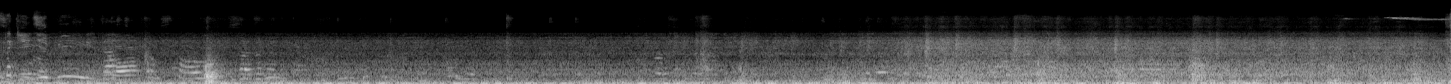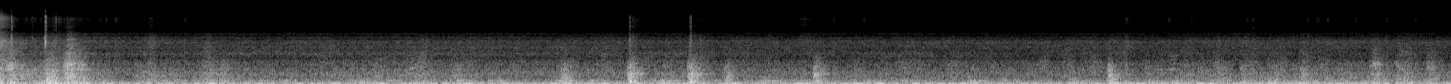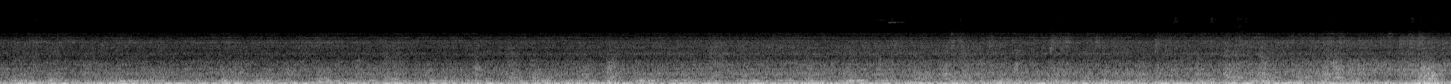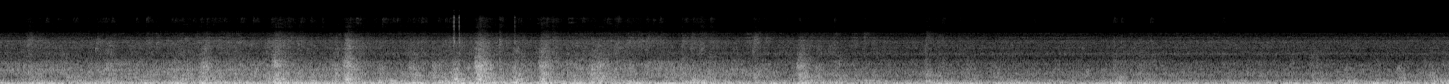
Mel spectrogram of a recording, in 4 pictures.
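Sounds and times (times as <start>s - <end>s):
train wheels rumbling on rails: 0.0s - 58.0s
sharp clacks and knocks: 20.1s - 22.0s, 40.6s - 53.2s.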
